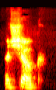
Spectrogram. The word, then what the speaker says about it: Ashok: Ashok. – Ashok. – Like artichoke. That's what I've been telling everyone my whole life.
